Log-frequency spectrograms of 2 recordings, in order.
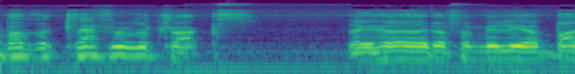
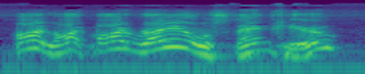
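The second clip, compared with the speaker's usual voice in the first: prim little engine voice; 9 semitones higher than usual. A narrator's reading. Percy's prim reply.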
